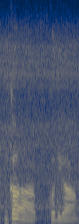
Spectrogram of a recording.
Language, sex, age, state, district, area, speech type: Telugu, male, 18-30, Andhra Pradesh, Nandyal, urban, spontaneous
